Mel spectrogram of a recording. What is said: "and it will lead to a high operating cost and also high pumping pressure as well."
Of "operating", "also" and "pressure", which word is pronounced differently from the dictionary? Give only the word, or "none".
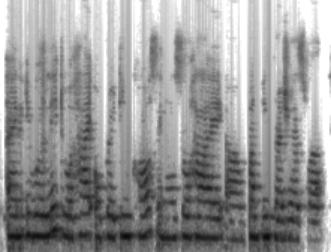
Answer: pressure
